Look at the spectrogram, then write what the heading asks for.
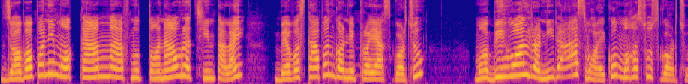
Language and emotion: Nepali, angry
